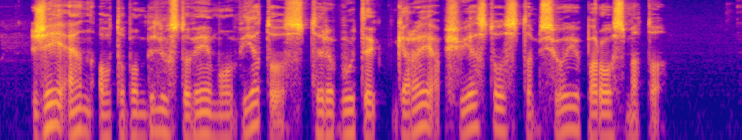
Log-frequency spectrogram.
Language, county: Lithuanian, Marijampolė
